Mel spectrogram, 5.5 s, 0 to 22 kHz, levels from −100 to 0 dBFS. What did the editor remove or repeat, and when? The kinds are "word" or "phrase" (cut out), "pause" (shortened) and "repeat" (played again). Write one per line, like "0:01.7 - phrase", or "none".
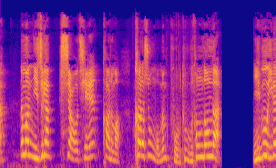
0:01.1 - pause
